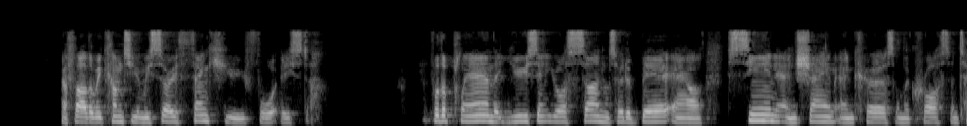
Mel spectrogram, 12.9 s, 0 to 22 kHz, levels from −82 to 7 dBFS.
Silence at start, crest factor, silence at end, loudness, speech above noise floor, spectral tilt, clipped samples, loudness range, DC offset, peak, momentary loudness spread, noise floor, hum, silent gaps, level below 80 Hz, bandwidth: 0.85 s; 18 dB; 0 s; -26 LUFS; 60 dB; -4 dB/octave; under 0.1%; 7 LU; under 0.1%; -8 dBFS; 8 LU; -87 dBFS; none; none; -76 dBFS; 8.2 kHz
